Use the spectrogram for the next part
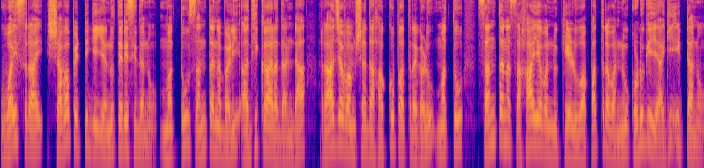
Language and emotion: Kannada, neutral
